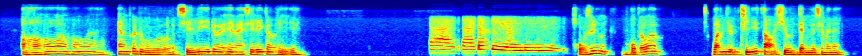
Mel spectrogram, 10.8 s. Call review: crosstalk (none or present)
none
